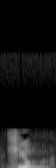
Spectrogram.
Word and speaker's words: Hum: But it has another word there that we always point, which is the word H-U-M, whom. We pronounce Hume, which is another Sanskrit word related with the wind, with the spirit.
